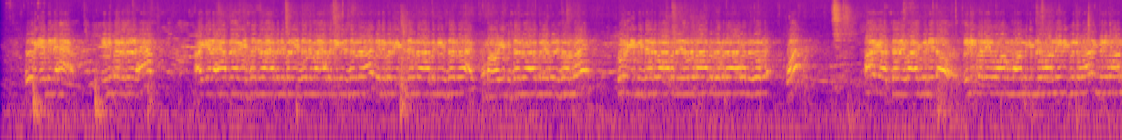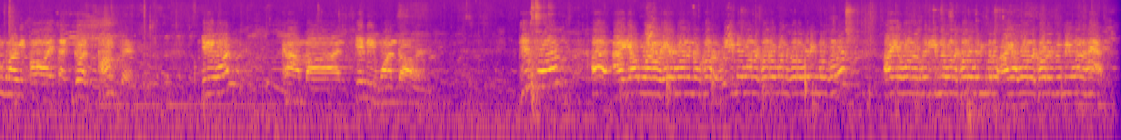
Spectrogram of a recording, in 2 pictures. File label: Tempo Auctioneer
